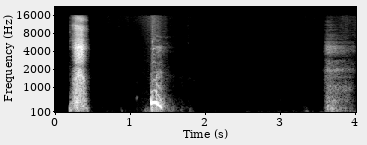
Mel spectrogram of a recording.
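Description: A man's short, wordless vocal sounds: a breathy sniff-like intake, then about a second later a brief whimper that falls in pitch, with a faint breath near the end.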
